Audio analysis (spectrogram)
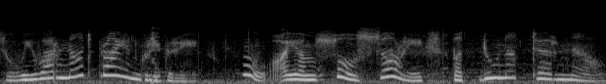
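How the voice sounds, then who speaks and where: A seductive scheming adventuress. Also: female voice, on the high side, big pitch swings, measured pace, a little hiss or hum. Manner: purring, coaxing, speaks of herself by name. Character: mysterious seductive foreign woman, scheming adventuress. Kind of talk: 1930s radio acting. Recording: dull 1930s radio transcription.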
